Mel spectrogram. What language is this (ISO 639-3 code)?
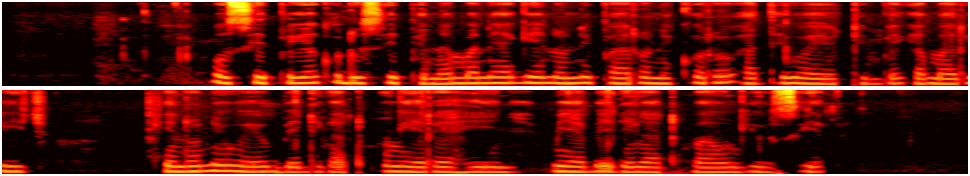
luo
